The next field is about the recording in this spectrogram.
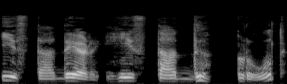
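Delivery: very slow, stress moved onto the ending.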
